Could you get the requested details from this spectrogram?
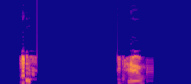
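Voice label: EMS Dispatch, p25; wake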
